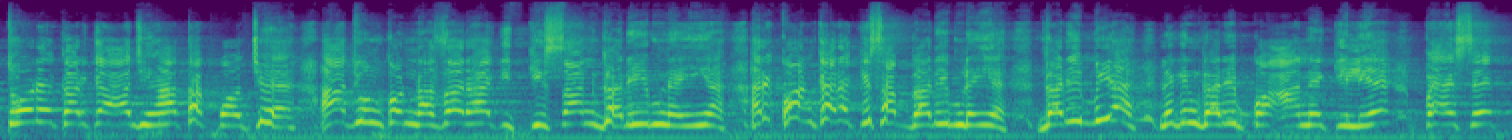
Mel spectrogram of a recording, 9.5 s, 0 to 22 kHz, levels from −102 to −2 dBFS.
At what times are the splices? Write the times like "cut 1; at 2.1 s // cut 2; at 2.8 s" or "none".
none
